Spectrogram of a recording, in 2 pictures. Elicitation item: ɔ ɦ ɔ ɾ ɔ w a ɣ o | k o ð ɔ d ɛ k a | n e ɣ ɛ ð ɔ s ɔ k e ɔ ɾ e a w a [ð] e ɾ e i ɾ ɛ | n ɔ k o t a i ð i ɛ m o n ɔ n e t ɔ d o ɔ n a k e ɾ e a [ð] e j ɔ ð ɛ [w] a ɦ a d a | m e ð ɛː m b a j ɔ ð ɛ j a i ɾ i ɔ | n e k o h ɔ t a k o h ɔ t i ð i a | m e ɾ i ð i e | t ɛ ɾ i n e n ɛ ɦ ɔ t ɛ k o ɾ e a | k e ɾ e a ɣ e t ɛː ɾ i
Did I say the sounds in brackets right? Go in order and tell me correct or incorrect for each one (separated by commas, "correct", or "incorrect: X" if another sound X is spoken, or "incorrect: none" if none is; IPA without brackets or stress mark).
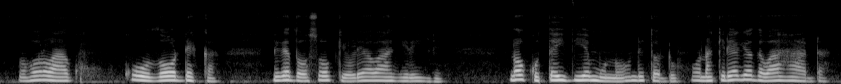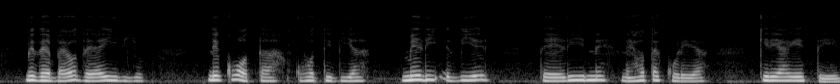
incorrect: ɣ, incorrect: ɣ, correct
